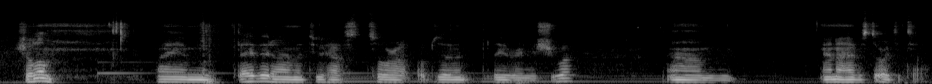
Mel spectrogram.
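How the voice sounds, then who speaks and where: A man's fairly low voice with long, frequent pauses, music playing in the background. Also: ordinary pitch variation, moderate pace. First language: Spanish. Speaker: believer giving personal testimony. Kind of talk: testimony. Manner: halting, many fillers.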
